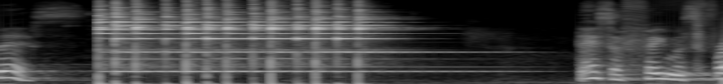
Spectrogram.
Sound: bell ringing

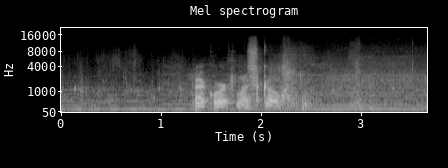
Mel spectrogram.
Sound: footsteps retreating

